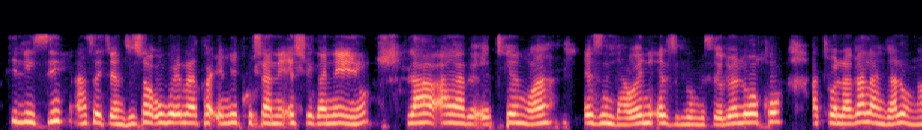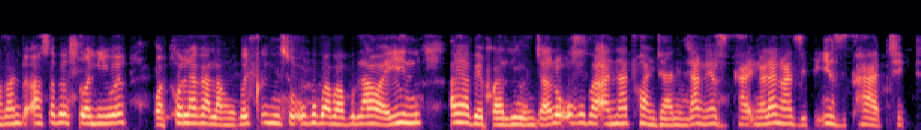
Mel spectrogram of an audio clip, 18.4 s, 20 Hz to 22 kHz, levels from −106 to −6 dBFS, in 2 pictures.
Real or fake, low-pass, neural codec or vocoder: fake; 7.2 kHz; codec, 24 kHz, 3 kbps, HILCodec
